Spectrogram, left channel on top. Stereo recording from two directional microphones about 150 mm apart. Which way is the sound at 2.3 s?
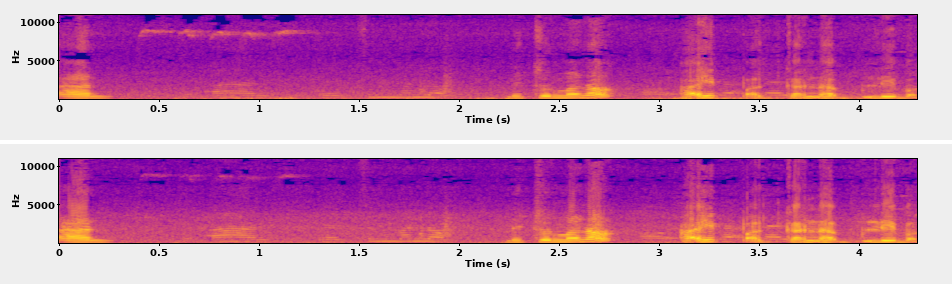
15° right (ahead or behind).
